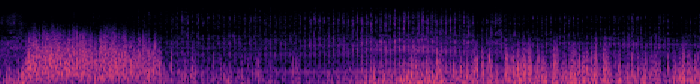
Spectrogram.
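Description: Radio-controlled Piper Cub model's twin-cylinder four-stroke nitro engine running in flight as it passes, half buried under gusty wind buffeting the microphone, which is loudest in the first second.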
